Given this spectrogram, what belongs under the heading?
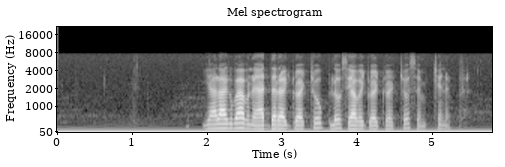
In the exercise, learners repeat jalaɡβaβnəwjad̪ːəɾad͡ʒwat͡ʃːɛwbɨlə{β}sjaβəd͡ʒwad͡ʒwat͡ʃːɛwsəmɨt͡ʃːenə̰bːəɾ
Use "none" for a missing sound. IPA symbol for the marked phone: w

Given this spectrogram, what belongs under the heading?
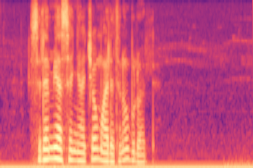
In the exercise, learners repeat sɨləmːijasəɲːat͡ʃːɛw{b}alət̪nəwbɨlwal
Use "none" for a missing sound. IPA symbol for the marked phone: m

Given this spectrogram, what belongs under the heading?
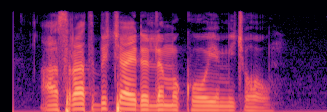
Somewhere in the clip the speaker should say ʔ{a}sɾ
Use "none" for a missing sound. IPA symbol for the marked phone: a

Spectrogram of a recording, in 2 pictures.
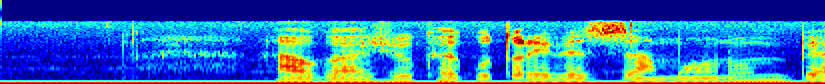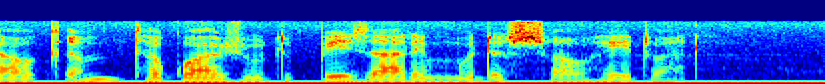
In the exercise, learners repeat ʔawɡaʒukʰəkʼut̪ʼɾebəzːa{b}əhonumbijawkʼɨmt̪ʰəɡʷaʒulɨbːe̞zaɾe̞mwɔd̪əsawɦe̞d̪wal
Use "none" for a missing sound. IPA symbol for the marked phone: m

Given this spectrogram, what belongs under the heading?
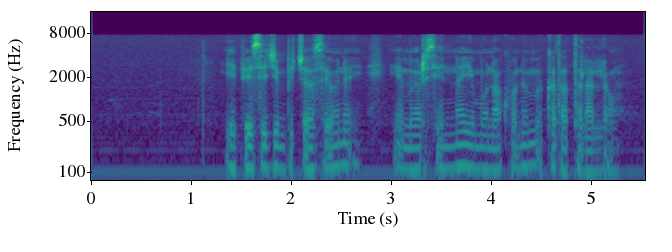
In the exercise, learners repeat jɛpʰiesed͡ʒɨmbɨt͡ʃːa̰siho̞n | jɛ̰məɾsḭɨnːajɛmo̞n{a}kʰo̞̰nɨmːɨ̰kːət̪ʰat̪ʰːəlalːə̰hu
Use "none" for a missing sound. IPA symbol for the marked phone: a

